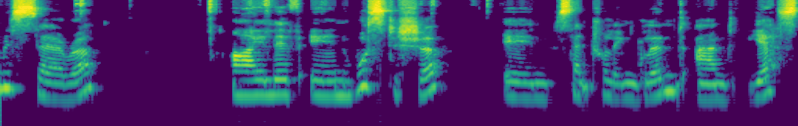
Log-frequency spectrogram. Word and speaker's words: Worcestershire: I live in Worcestershire in central England, and yes, that is how you pronounce the source.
